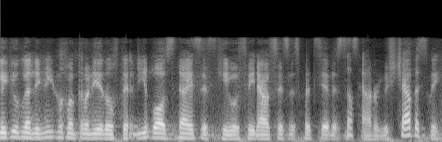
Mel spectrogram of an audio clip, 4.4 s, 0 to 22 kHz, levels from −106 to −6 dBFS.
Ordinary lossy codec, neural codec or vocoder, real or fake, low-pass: AAC, 64 kbps; codec, 16 kHz, 0.5 kbps, FreqCodec, larger model; fake; 7.2 kHz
